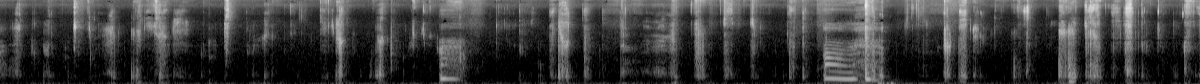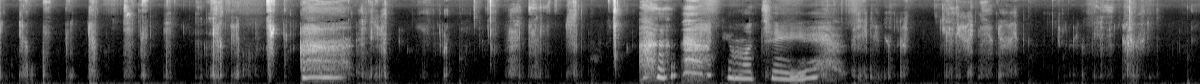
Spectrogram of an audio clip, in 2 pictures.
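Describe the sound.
Crunchy biting and wet chewing of juicy food, close and quiet, with many irregular bites and chews throughout and a few brief soft voiced murmurs.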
